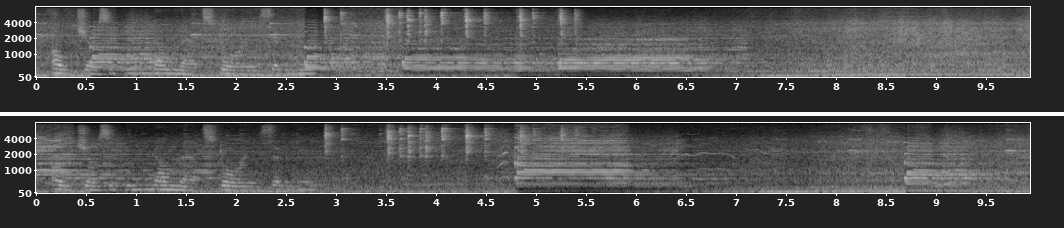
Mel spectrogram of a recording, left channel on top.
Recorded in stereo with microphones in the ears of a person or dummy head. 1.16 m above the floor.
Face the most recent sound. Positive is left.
turn(degrees=75)  # may be behind; listen again after turning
